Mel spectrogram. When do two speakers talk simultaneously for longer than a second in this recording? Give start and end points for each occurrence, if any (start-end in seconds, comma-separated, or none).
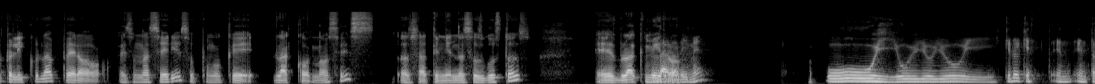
none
